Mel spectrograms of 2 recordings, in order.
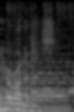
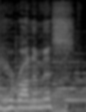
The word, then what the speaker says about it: Hieronymus: hieronymus yeah here on of us I say hieronymus because that's how you do pronounce it cuz it's English or as ever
